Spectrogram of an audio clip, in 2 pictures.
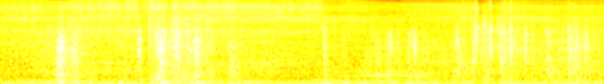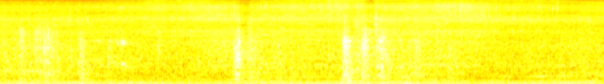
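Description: Cat hydraulic excavator's diesel engine running steadily while its steel bucket scrapes and drags through crushed gravel, with crunches and clanks about a second in, around five seconds, and again near nine to ten seconds.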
